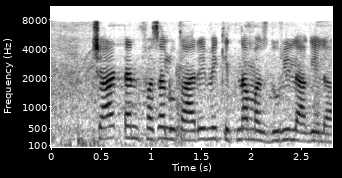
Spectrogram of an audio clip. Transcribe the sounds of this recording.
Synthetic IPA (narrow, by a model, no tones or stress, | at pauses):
t͡ʃaːɾʈɐnfɐsəlʊt̪aːɾemẽkɪt̪namɐzd̪uːɾilaːɡeːlaː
